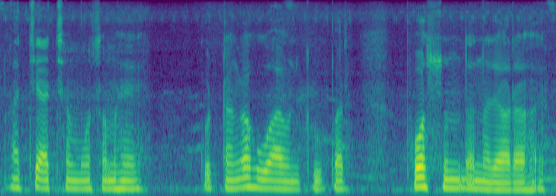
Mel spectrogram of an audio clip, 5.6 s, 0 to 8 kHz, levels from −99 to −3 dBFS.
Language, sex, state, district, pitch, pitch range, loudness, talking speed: Hindi, male, Maharashtra, Dhule, 125 Hz, 120-135 Hz, -21 LUFS, 150 wpm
